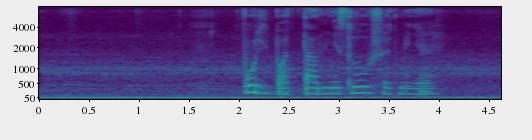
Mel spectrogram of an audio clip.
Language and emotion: Russian, neutral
